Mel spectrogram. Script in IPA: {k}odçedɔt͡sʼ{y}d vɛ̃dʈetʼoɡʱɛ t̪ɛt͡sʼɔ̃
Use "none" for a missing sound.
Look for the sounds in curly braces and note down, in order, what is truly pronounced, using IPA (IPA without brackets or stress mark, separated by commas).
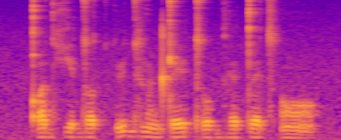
qʼ, y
